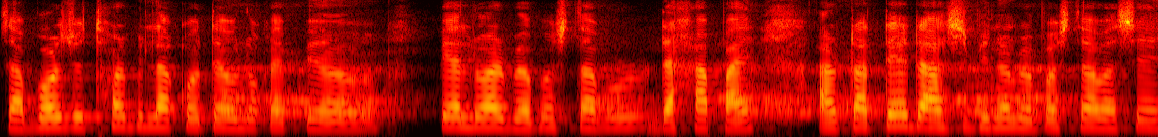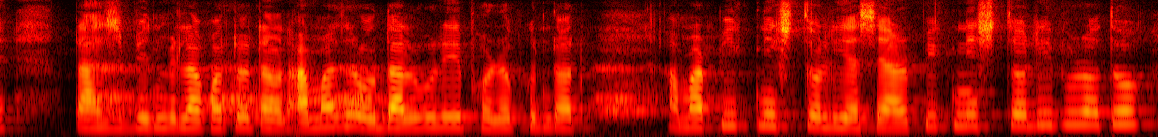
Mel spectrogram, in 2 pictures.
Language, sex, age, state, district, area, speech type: Assamese, female, 60+, Assam, Udalguri, rural, spontaneous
